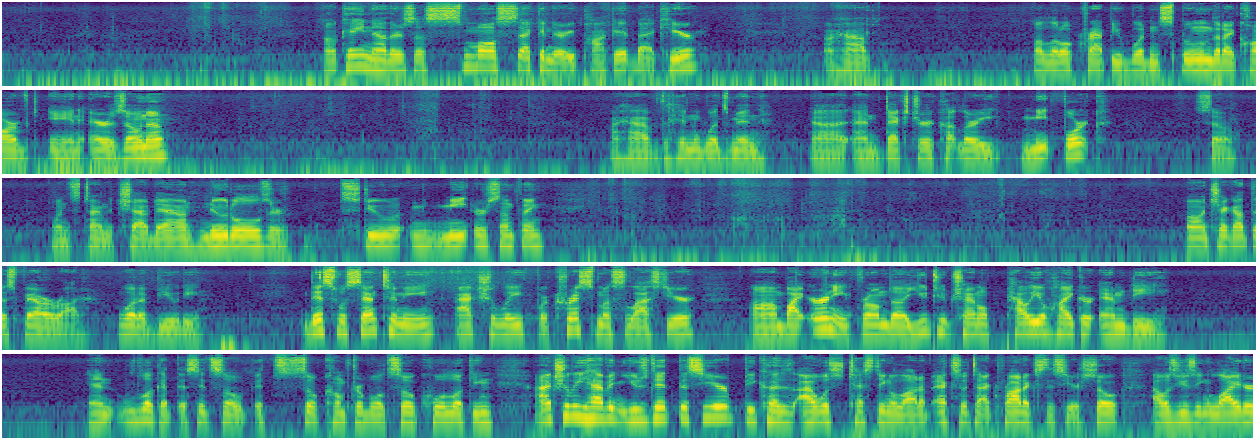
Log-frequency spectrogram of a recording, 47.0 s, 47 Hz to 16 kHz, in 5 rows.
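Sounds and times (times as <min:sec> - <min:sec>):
low steady rumble: 0:00.0 - 0:47.0
fabric and gear rustling: 0:00.6 - 0:02.5, 0:11.2 - 0:13.4, 0:23.1 - 0:27.2.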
